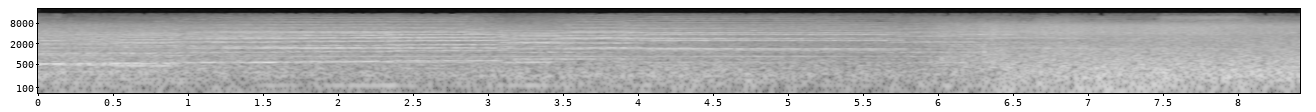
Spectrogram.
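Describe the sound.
Ocean surf breaks over sharp rocky reefs at a beach, a continuous roaring wash of water that holds steady and swells slightly near the end, with no voices.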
